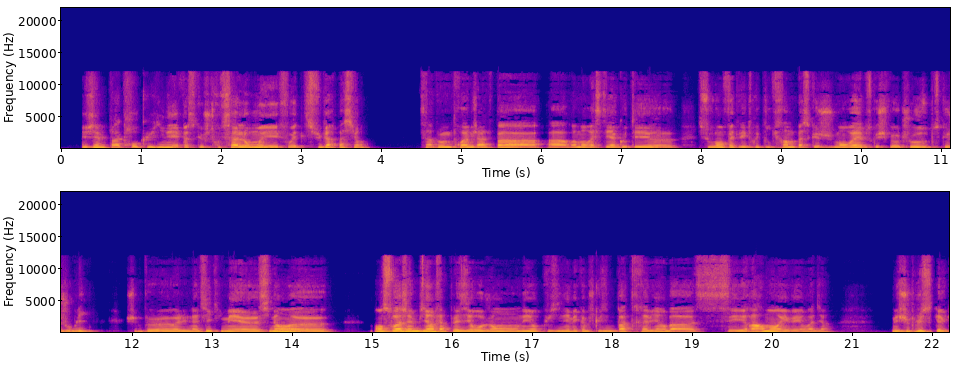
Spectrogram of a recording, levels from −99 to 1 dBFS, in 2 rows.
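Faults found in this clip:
No findings in this call and media quality review.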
